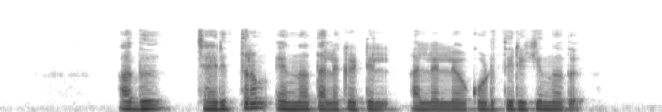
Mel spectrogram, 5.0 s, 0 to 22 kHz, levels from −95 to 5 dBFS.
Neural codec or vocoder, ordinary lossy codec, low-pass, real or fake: none; none; 7.2 kHz; real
